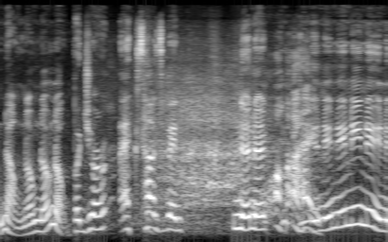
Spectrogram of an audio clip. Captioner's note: audience laughing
